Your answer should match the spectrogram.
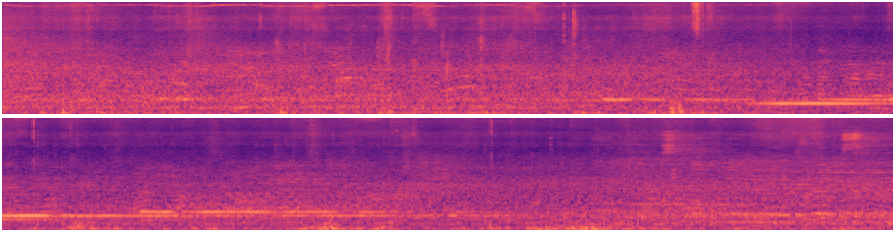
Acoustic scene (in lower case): crowded indoor space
